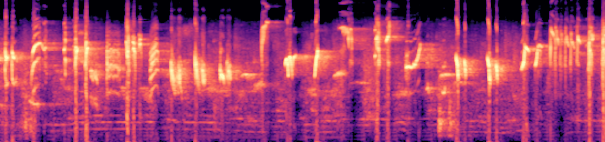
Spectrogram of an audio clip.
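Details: Varied, shrill orange-headed thrush song with long fill: twisting whistled slurs, jumpy high notes and quick chip runs flowing almost without a break.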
